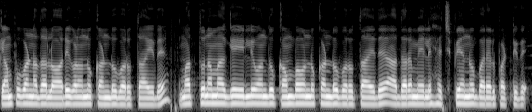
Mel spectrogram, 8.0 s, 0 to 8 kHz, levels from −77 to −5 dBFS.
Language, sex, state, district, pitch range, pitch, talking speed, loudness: Kannada, male, Karnataka, Bidar, 140-150 Hz, 145 Hz, 120 wpm, -13 LUFS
